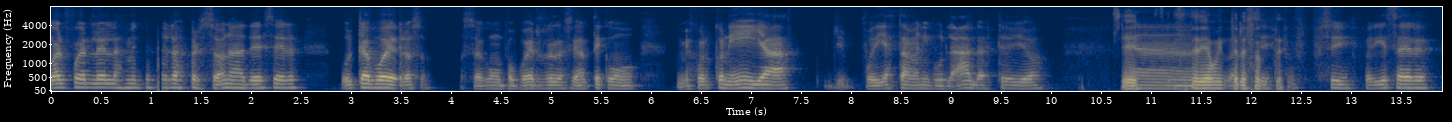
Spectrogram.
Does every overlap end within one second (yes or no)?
no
